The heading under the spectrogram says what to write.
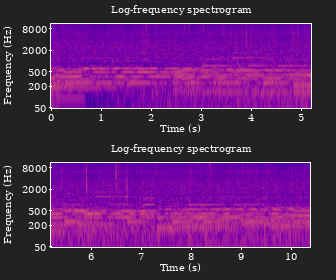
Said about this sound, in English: The sounds of the babbling brook and the crackling campfire add to your feeling of relaxation.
